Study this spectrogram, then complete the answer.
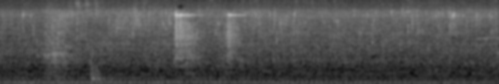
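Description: Garlic dropped into hot oil in a pan alongside small cinnamon sticks while cooking chicken korma, giving a soft steady sizzle with a few brief splashy bursts, fairly quiet and close.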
